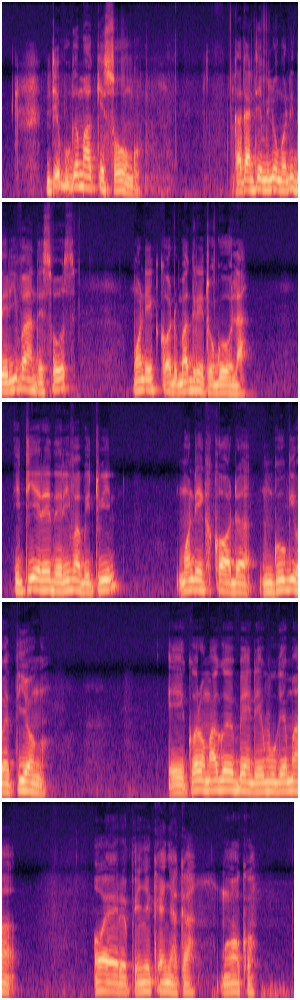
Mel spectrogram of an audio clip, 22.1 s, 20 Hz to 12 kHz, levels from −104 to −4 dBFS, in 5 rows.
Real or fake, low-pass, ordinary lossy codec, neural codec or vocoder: real; none; none; none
